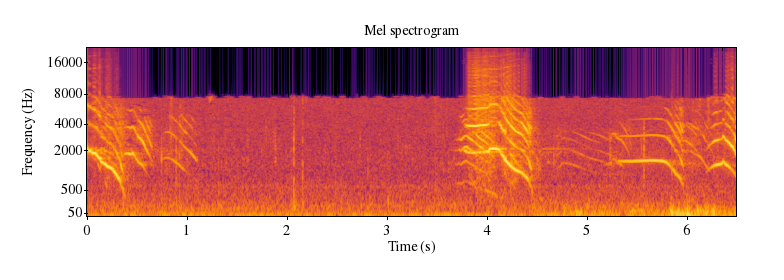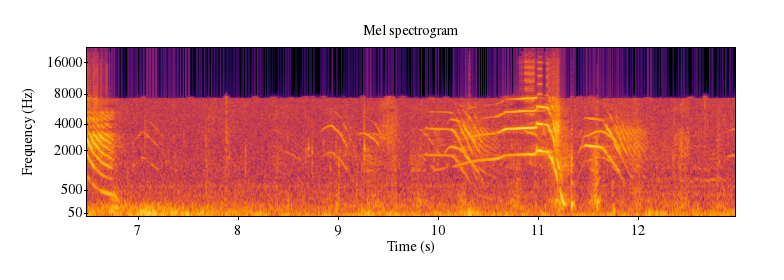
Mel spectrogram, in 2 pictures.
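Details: Wild elk cows give drawn-out, descending nasal lost-cow and assembly mews, calling for a response, with calves heard farther off.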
